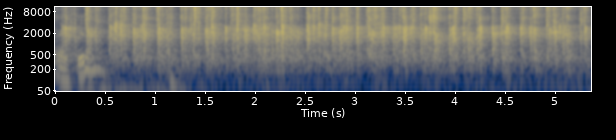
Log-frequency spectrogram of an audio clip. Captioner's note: members clapping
